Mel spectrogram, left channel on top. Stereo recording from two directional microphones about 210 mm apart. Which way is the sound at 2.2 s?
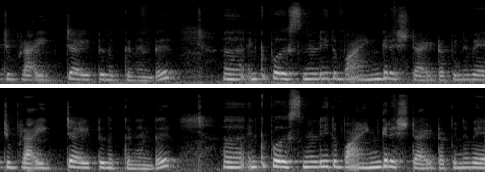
20° right (ahead or behind).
